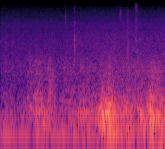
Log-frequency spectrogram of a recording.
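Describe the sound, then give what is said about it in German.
Low thunder rumbling with a soft hiss of rain, fairly faint, swelling louder around the middle and again near the end, with no voices. “Hörst du den Donner?”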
